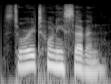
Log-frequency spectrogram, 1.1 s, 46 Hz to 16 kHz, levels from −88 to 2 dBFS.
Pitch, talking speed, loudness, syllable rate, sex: 140 Hz, 160 wpm, -14 LUFS, 5.9 syllables/s, male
